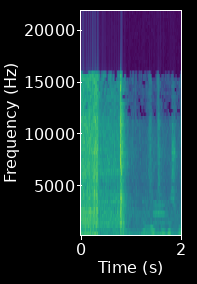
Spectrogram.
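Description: A steady low mechanical hum, with a short spoken remark near the end.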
